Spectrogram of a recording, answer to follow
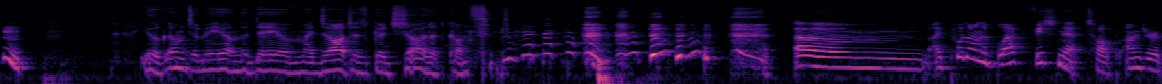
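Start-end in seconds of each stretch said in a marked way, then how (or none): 1.4-5.0 low, put-on mob boss voice; mock-solemn crime boss murmur; Godfather. Parodies the Godfather line. 5.0-7.9 long, high helpless giggle; real drawn-out laughter; laughing fit. Real, not acted. Laughs after own impression.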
